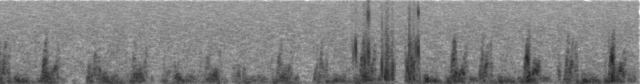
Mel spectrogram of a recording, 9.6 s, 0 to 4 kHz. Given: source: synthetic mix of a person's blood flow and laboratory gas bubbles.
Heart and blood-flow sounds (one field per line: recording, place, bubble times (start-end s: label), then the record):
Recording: Doppler ultrasound of blood flow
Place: precordium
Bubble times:
5.29-5.40 s: bubbles
5.46-5.62 s: bubbles
5.73-5.95 s: bubbles
6.09-6.34 s: bubbles
From the record:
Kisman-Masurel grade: 222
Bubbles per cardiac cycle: several, 3 to 8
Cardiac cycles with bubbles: 10 to 50%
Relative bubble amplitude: moderate (0.250 to 0.450)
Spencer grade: 2 (many but less than half of the cardiac periods contain bubble signals, singularly or in groups)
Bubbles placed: only in the low amplitude regions of the cardiac cycle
